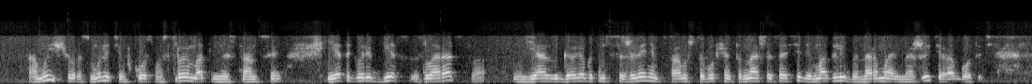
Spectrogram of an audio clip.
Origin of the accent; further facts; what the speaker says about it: Belarus; Мы, белорусы, очень признательны россиянам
